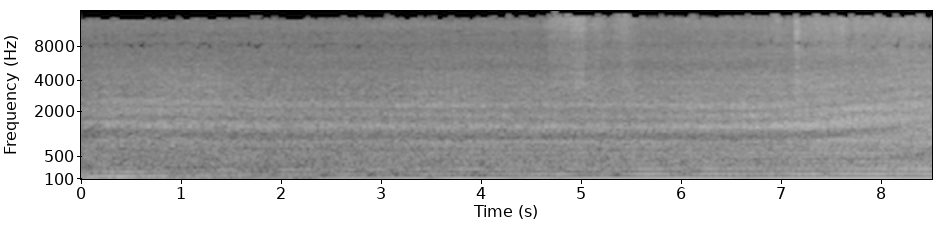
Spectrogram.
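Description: An old Mercedes truck idles close by with a loud, steady low diesel rumble and a faint high whine above it, throbbing evenly throughout with no talk.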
